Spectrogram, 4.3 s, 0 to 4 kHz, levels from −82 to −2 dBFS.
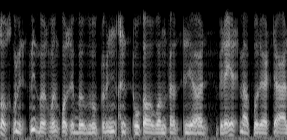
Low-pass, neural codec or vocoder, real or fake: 3.6 kHz; autoencoder, 22.05 kHz, a latent of 192 numbers a frame, VITS, trained on many speakers; fake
